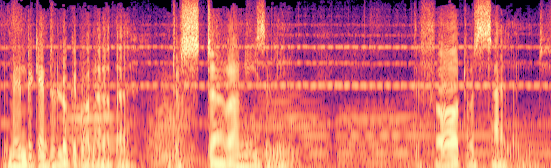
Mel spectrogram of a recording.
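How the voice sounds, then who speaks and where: A muffled old radio broadcast with music carries a stern Legion major. His low voice tells a tense desert adventure with dramatic, military authority, in 1940s radio fashion. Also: moderate pace, vocal fry. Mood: eerie, suspenseful. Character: stern French Foreign Legion major, uneasy and commanding. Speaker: narrator and lead character.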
